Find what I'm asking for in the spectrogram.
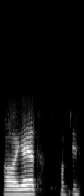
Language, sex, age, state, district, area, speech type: Goan Konkani, male, 45-60, Goa, Ponda, rural, conversation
